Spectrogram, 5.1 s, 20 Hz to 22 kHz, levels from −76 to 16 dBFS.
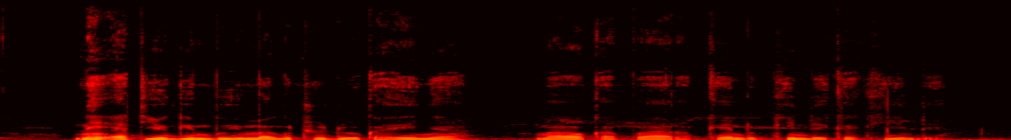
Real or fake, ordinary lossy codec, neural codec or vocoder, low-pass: real; none; none; none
